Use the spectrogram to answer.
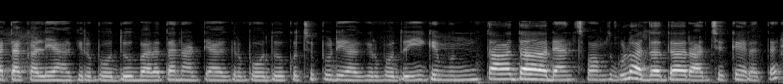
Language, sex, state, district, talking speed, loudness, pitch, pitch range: Kannada, female, Karnataka, Shimoga, 105 wpm, -17 LUFS, 205 Hz, 195-220 Hz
